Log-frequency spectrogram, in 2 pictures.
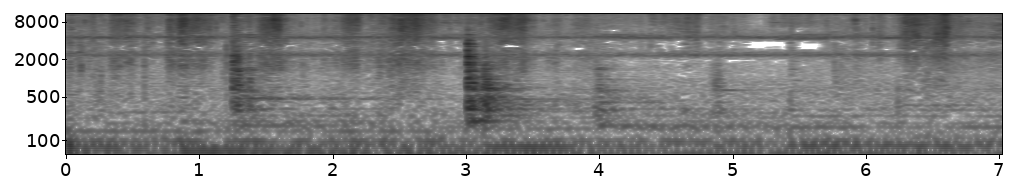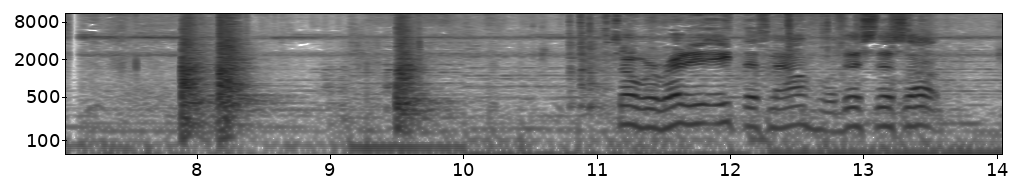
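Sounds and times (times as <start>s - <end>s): insect trill: 0.0s - 14.0s
lid scraping on metal grill: 3.0s - 5.1s
sharp metallic clank: 7.9s - 10.0s.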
